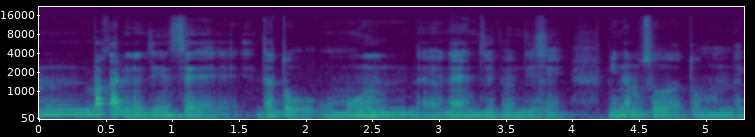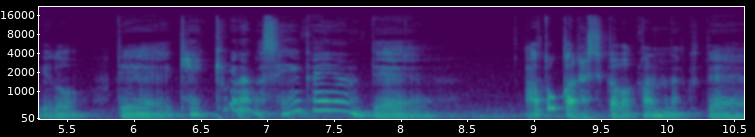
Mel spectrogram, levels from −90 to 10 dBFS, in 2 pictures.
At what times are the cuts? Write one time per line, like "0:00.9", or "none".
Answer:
0:05.8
